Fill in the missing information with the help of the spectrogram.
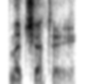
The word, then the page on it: machete: British English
